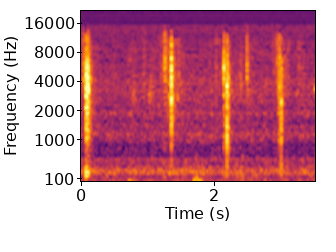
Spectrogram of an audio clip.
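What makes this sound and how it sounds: A knife blade cuts and scrapes a solid white bar of soap held in the fingers, shaving off crumbly pieces. Four sharp, bright, crisp snaps stand out, separated by softer, quiet scraping and crumbling over a low background hush.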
